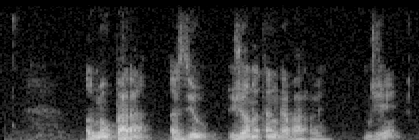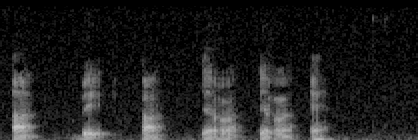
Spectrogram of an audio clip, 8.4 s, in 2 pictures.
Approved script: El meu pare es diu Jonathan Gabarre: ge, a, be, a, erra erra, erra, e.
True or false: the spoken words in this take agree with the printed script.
false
